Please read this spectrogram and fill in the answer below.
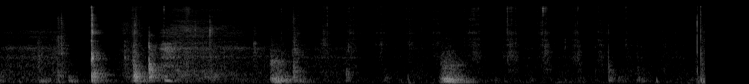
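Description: Socket wrench at work on the 32 mm steering stem nut of a Yamaha YZ125's upper triple clamp: irregular metal clicks and knocks of the socket and tool against the clamp, with a short stretch of scraping about a second and a half in. The sound cuts off abruptly near the end.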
